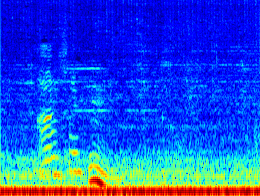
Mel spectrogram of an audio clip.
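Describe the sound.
A car being driven gives a steady, low engine and road rumble throughout, with a voice speaking briefly over it.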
